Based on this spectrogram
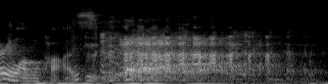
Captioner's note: laugh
